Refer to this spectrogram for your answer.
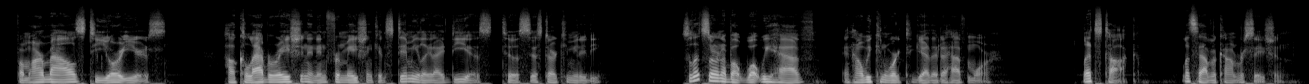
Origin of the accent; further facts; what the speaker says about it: Brampton, Ontario, Canada; moved away as an adult; now in Windsor, Canada; I'm from Brampton too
